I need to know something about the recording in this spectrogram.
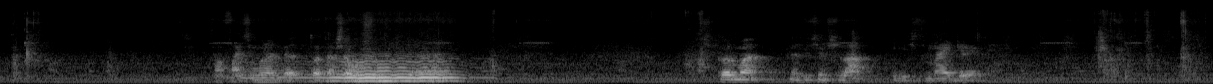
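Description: A cloth rubs across a chalkboard.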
